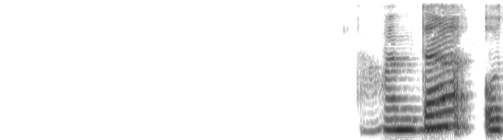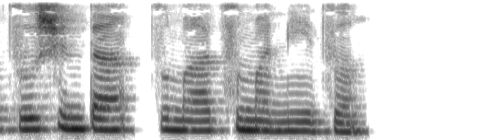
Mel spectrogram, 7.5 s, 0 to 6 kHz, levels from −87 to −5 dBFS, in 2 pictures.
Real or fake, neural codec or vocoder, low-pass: real; none; 5.4 kHz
